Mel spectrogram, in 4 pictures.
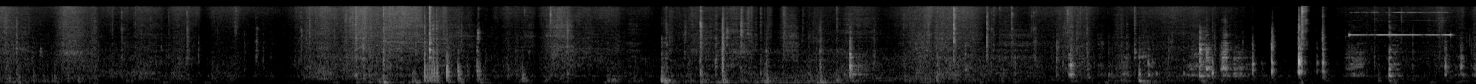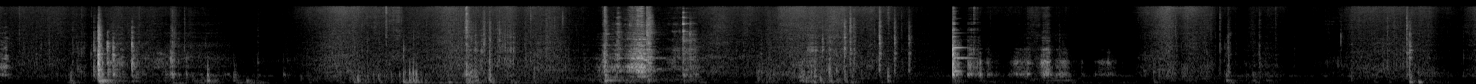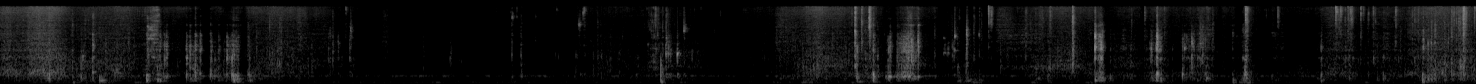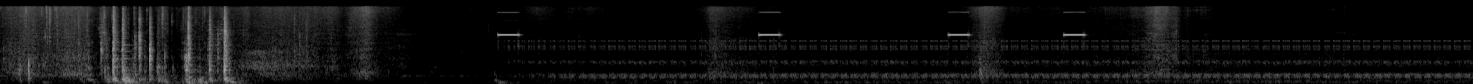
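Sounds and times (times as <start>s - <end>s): short high electronic beep: 13.5s - 14.5s
clicks and knocks of handling: 15.5s - 17.4s, 40.5s - 46.7s.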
